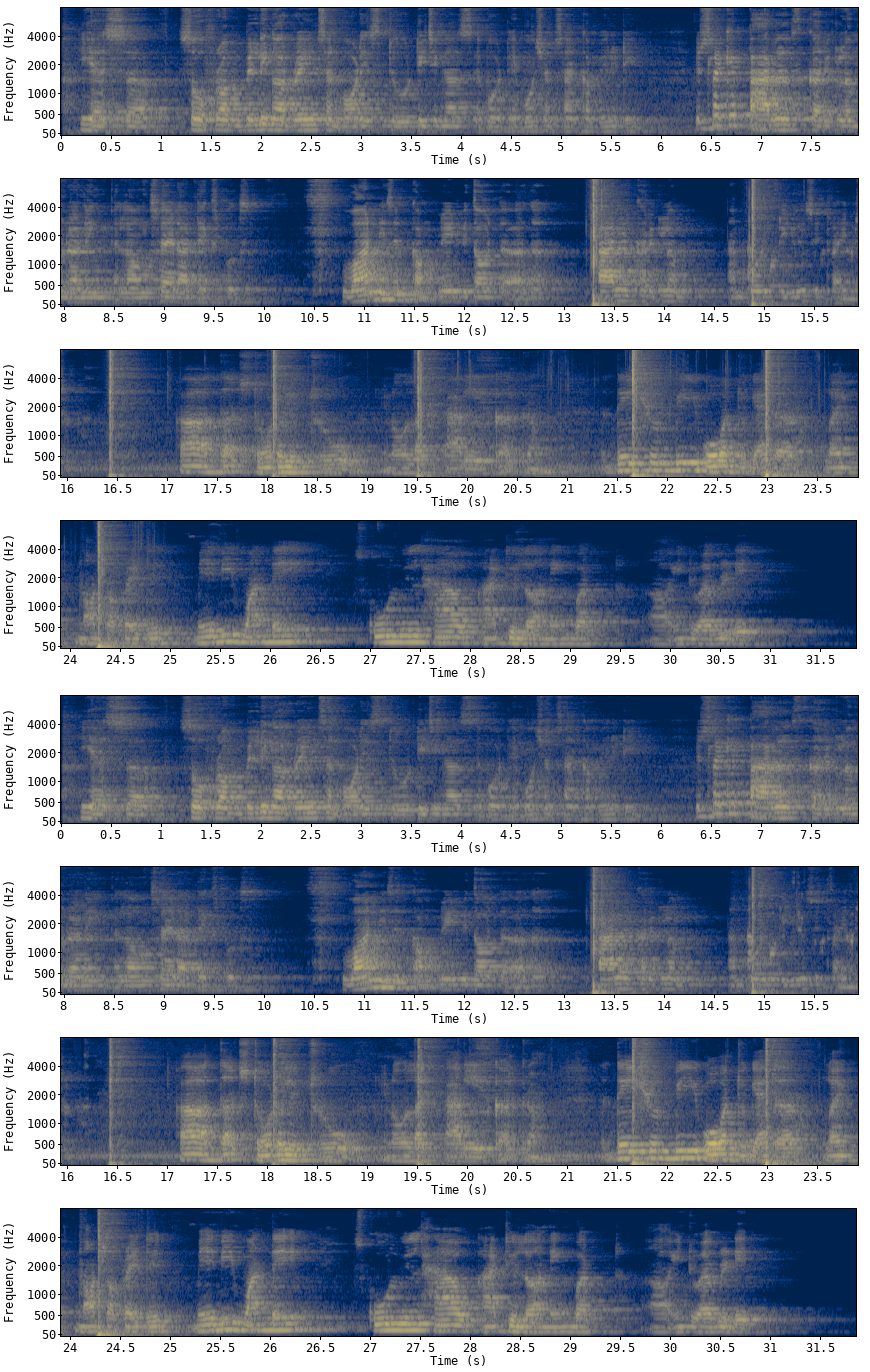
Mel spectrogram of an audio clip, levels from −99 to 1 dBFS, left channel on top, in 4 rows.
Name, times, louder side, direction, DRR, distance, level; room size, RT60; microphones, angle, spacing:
voice 1, 0.0-9.9 10.4-12.8 13.3-14.3 14.6-16.0 23.0-23.1, left 1 dB, 60° left, 2.0 m, -38 dB
sound 1, 12.5-12.8 13.1-25.0, left 4 dB, 30° left, 0.6 m, -38 dB
voice 2, 14.7-15.1 15.8-26.7 27.0-29.3 29.8-30.8, right 2 dB, 85° right, 1.3 m, -35 dB
15.0 x 10.5 x 8.5 m
head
